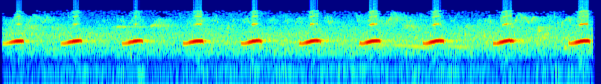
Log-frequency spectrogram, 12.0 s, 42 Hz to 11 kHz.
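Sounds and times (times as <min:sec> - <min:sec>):
Common Ground Dove calling: 0:00.1 - 0:11.9.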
